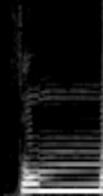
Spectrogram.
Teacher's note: یہاں میم پہ تشدید ہے لہذا ہمیں 2 حرف کے برابر میم کو پڑھنا ہے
